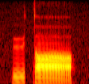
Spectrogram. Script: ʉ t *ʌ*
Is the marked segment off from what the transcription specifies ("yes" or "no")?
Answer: yes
